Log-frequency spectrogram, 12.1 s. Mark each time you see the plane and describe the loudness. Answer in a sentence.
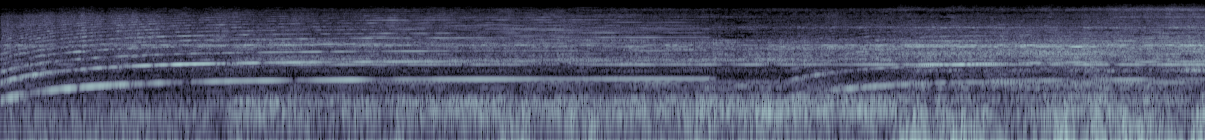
You can hear the plane from 0.0 to 12.0 s, getting louder.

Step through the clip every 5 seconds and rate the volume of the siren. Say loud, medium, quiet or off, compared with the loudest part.
loud, medium, medium.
